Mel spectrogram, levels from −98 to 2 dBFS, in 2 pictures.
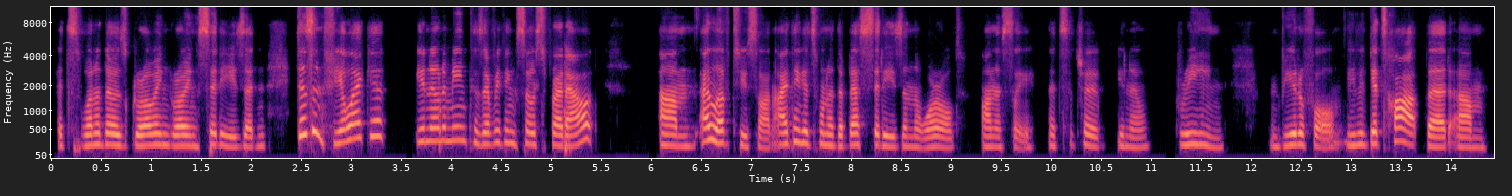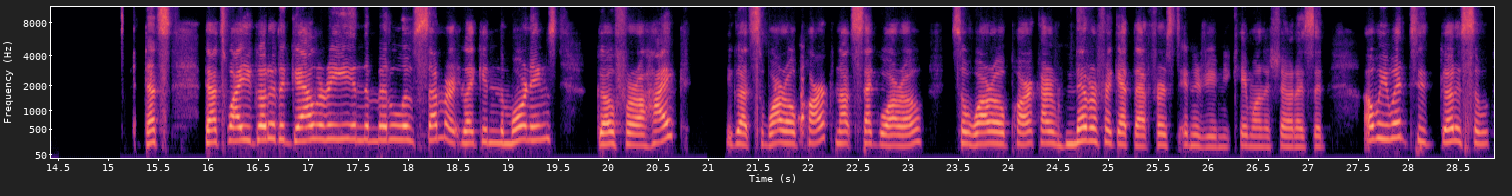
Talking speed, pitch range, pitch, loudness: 215 wpm, 190-260 Hz, 215 Hz, -24 LUFS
